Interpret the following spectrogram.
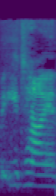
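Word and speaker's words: Eataly: uh Club Italian in well you say Club Italian I want to be sure our audience knows it's spelled e a Italian capital e capital E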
